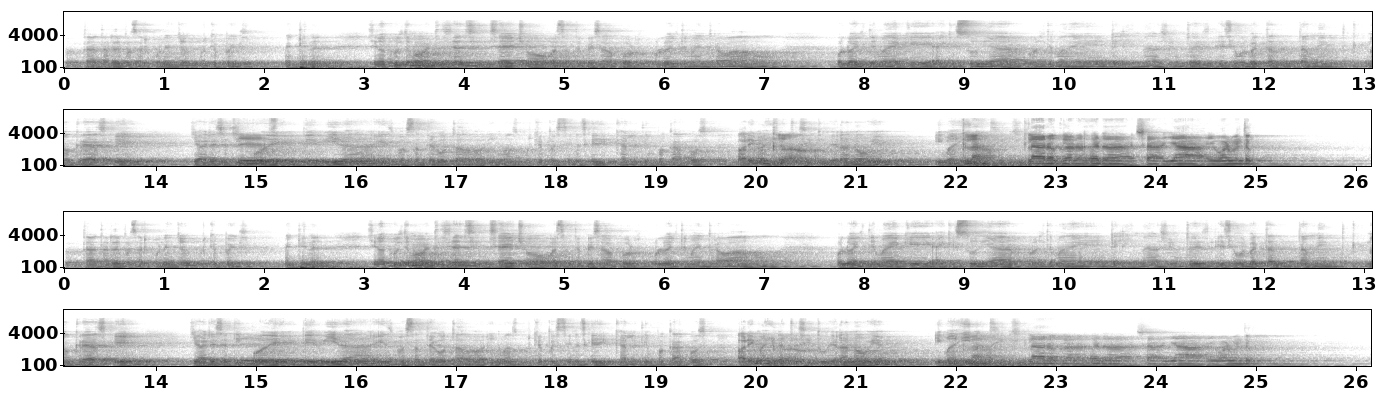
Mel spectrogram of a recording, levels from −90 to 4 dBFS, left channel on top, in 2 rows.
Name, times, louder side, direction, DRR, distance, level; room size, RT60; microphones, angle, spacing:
voice 1, 0.2-1.8 2.2-2.6 3.0-7.1 7.7-13.8 14.3-19.5 19.8-21.3 21.8-22.7, right 1 dB, 55° right, 1.1 m, -31 dB
voice 2, 14.8-15.1 19.8-19.9 20.2-20.7 22.1-22.4 22.7-25.0, left 6 dB, 90° left, 0.4 m, -29 dB
13.5 x 7.2 x 3.8 m
head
